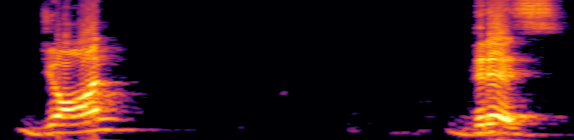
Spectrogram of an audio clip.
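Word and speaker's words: Jean Drèze: वैसे, उनका नाम है जॉन ग्रेज। अब मैंने लिखा तो JEAN है, तो उसको जीन पढ़ना चाहिए, लेकिन इनका प्रोनाउंसिएशन है, क्योंकि ये इंग्लिश या इंग्लैंड से नहीं थे, ये बेल्जियम के थे, और बेल्जियम से इन्होंने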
